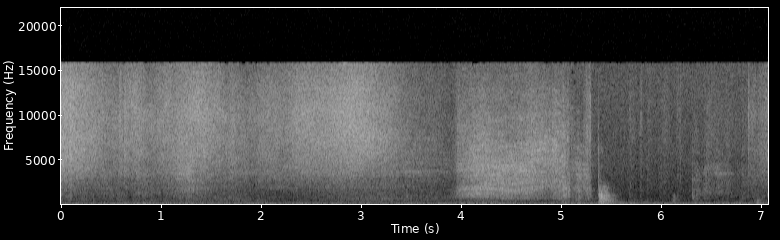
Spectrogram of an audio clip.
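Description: Palm and fingertips rub over the coated paper pages of a large, thick softcover photo book lying open, then pages are turned. Soft, bright hissing swishes rise and fall, followed by a louder brushing sweep and a single sharp papery flick as a page turns over.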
